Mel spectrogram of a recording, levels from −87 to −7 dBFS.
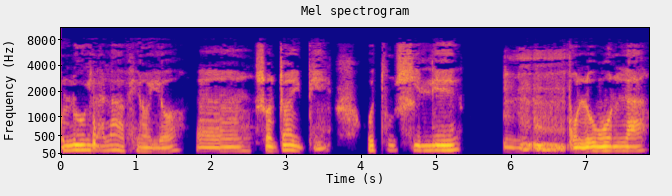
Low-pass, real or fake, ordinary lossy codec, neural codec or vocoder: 9.9 kHz; fake; MP3, 32 kbps; codec, 16 kHz in and 24 kHz out, 2.2 kbps, FireRedTTS-2 codec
